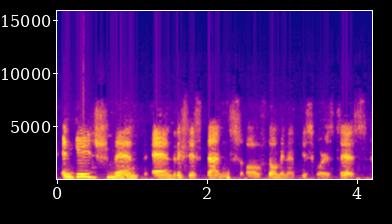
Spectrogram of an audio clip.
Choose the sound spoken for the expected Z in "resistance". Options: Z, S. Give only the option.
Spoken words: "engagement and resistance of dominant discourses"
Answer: S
